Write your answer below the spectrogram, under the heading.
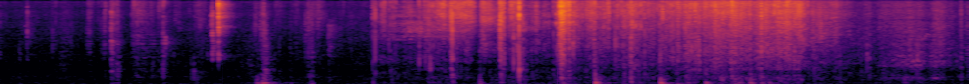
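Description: Plastic shrink-wrap being torn and crinkled off a DVD box set. A few light taps come first, then about five seconds of continuous crackling starting around four seconds in, fading near the end.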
